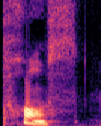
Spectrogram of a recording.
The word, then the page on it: France: French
